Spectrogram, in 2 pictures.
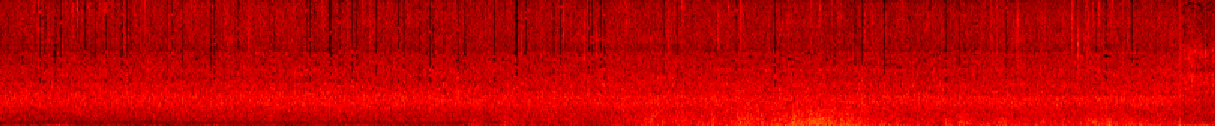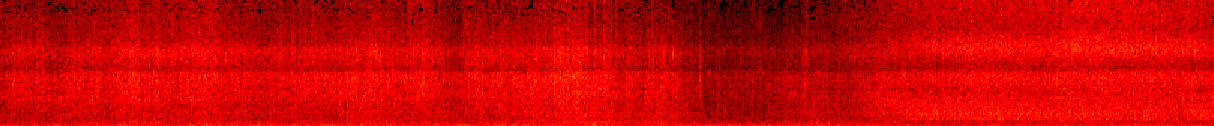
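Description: Heavy rainstorm: a steady rush of rain and water, with a deep rumble swelling about ten seconds in. Partway through, it changes to rain beating on a moving car, over a low road rumble.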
